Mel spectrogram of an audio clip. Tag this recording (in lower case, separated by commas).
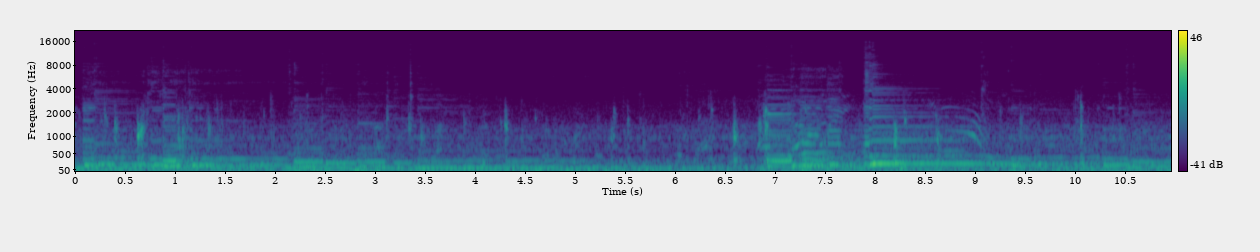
speech, music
